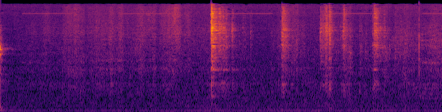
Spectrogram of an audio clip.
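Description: Kitchen utensils and dishes being handled: a few short clinks and knocks, the loudest about two seconds in, with smaller ones after it.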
